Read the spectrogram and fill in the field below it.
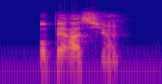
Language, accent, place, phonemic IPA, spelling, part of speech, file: French, France, Lyon, /ɔ.pe.ʁa.sjɔ̃/, opérations, noun, LL-Q150 (fra)-opérations.wav
- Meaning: plural of opération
